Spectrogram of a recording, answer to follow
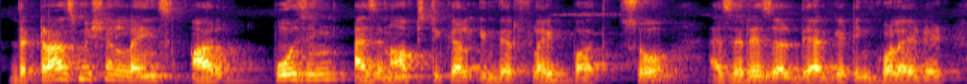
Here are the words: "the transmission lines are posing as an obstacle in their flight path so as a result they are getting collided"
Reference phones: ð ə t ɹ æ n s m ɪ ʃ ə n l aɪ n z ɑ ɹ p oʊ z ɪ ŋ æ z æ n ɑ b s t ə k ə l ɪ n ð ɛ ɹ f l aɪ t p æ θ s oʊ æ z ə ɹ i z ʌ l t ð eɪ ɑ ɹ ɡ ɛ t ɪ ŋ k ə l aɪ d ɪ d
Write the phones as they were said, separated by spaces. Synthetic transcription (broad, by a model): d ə t ɹ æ n s m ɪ ʃ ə n l aɪ n s ɑ ɹ p oʊ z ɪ ŋ æ z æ n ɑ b s t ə k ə l ɪ n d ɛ ɹ f l aɪ t p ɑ t s oʊ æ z ə ɹ i z ʌ l t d eɪ ɑ ɹ ɡ ɛ t ɪ ŋ k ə l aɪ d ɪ d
